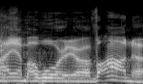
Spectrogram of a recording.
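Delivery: high, hammed-up proclamation; proud alien warrior. Invader proclaiming his honor, grand mock-heroic voice. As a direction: declare it like a cartoon champion.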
